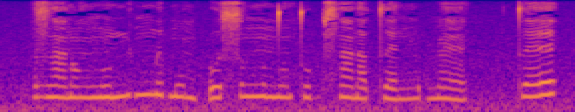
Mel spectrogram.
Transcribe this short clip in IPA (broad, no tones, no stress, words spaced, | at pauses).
zãɾɔ̃ŋũ mʲuŋ͡mebɔ̃bʔʊ sʊŋõd̪ɔ̃t̪ʊb sãɾat̪ɛ ŋɔbɳɛ̃ | t̪ɛ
